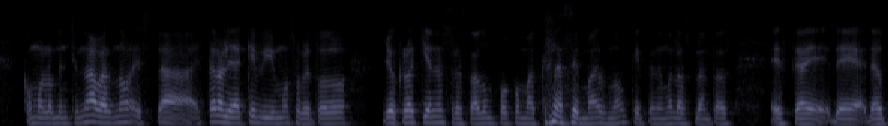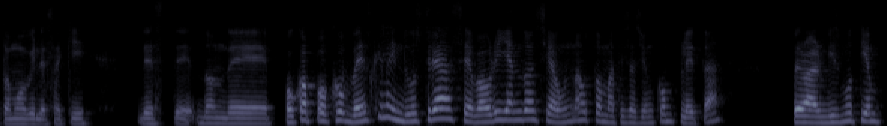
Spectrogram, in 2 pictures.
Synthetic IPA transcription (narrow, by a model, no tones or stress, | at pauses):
ko̞mo̞lo̞mẽ̞nsjo̞naβasno̞e̞̰st̪a̰e̞st̪arealiðaðke̞βiβimosːo̞βɾet̪o̞ð̞o̞ | ɟ͡ʝo̞kɾeoakienwe̞st̪ɾoe̞st̪aðoumpo̞ko̞maskenlazðemazno̞ke̞t̪e̞ne̞mo̞zlasplant̪as | ḛst̪eðeðeawt̪o̞mo̞β̞ile̞saki | e̞st̪ḛd̪o̞nd̪e̞po̞koapo̞ko̞βe̞ske̞laind̪ust̪ɾjase̞βaoβɾiʝand̪oasjaunaːwt̪o̞mat̪is̬asjo̞ŋko̞mple̞t̪a | pe̞ɾoalmizmot̪je̞mp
